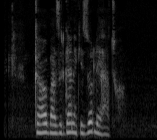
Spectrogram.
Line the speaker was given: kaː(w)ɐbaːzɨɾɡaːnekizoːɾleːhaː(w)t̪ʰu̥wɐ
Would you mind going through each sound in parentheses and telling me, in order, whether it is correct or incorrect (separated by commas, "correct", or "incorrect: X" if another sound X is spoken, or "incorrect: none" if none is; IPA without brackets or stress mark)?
correct, incorrect: none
